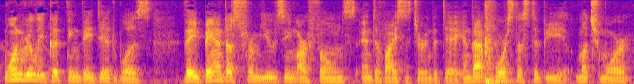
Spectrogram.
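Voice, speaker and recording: A man's voice: medium pitch, unhurried, noisy background. An American man giving an interview testimonial as a camp participant. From United States. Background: music.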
